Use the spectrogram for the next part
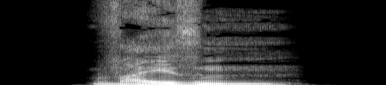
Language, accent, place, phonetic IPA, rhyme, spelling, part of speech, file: German, Germany, Berlin, [ˈvaɪ̯zm̩], -aɪ̯zm̩, weisem, adjective, De-weisem.ogg
- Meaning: strong dative masculine/neuter singular of weise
